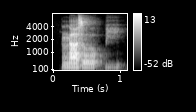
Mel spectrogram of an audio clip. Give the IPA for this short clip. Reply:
ŋ a z oː k͡p i̤

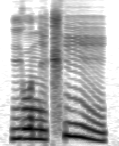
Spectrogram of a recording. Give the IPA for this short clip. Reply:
j ʊː n i t͡ʃʰ iː

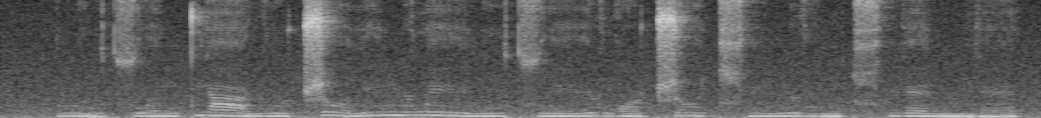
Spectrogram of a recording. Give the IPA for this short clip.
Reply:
l ṵ˨˩ t͡s w ə˨˦ n t̪ j ä˥˨ ɻ u˨˦ ʈ͡ʂ ɤ˥˨ l i˦ n ɻ w e˥˨ ɪ̯ l u˨˦ t͡s w e˨˦ ɪ̯ ɻ w ɔ˨˦ ʈ͡ʂ ɤ˦ t͡ɕʰ y˨˦ n ɻ ʊ˨˦ ŋ t͡ɕʰ ɥ ɛ˥˨ n n̪ j ɛ˨˦

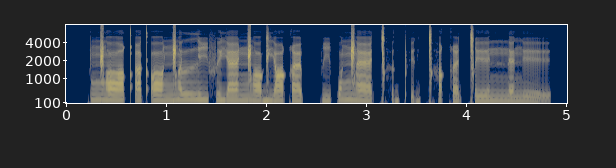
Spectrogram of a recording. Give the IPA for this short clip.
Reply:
ŋ͡ǁ ɒː qʼ ɜ kʼ ɒː ŋ͡ǁ ʌ lː i f ɪ j æː ŋ͡ǁ ɒː ɡ j ɑ q ɪː pː i p ɔ ŋ͡ǁ æː ǀʰ ə ɡ pʼ ɪ ɡ ǀʰ ʌ q i ǀ ɪː nː ɛ ŋ ɪː

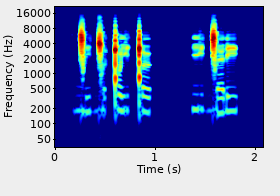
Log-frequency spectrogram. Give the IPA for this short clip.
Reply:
ɡ͡ǀ i ɡ͡ǀ ɵ ǃ õ j i ǃ ɵ | j i ɡ͡ǀ ɛ ɾ i

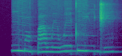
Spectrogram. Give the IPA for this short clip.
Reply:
i˦ m ɔ̃˦˨ k͡p a˨˦ w e˧ w e˦ t ĩ˦ j i˦ d͡ʒ i˧

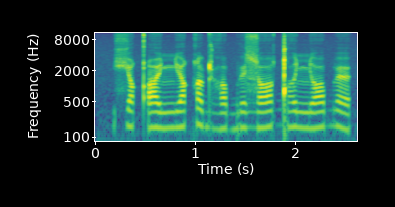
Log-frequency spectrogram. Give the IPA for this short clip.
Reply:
ç y qʼ œ ɲ ɨ q ɨ ɖʱ ɔ b ɨ ɮ ɔ ɡ͡ǃ ɔ ɲ ɔ b œ

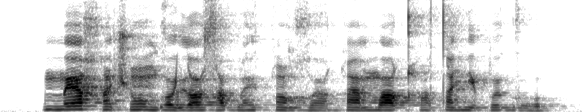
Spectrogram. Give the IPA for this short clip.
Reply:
m ɛ χ ə̃ ʃ õ ɡ ɔ lʲ o zˤ ə b ɛ̤ k ɔ̃ ʁʷ ɛ̤ q ẽ m ɔ qʰ ɛ̤ tˤ ɛ̃ nʲ ɔ p ɵ ɡ o̤

